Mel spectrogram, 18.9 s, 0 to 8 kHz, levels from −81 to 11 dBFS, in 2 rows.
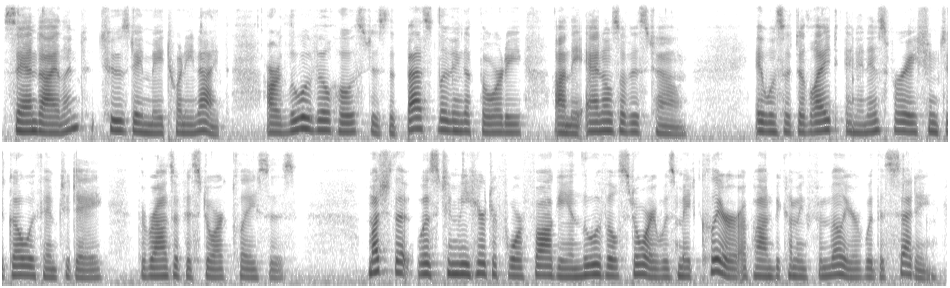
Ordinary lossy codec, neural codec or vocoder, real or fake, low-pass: Opus, 24 kbps; none; real; 7.2 kHz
